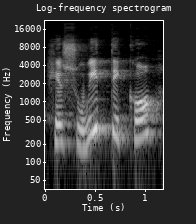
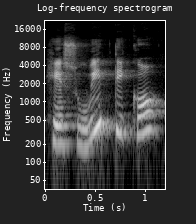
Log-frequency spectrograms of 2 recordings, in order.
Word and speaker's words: jesuítico: bien de los jesuitas jesuita es una palabra que se habla rapidito este suite una única sílaba pero jesuítico jesuítico hablamos de entonces por separado cada una de las vocales sí sé que es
